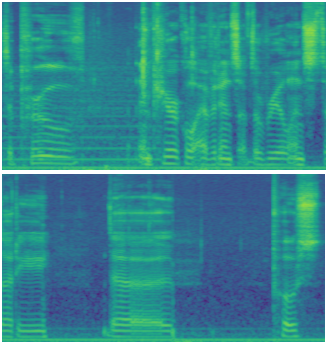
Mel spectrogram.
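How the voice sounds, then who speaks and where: A man's voice: medium pitch, little pitch movement, takes it slowly, creaky, noisy background. A man doing casual reaction commentary and reading text aloud, often stumbling over words and correcting himself. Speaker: reaction video host.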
